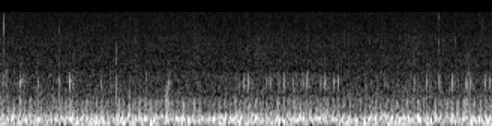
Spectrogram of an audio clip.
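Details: Grooming session by Ralph, a three-and-a-half-month-old kitten tending his siblings: an unbroken low purr beneath rapid, soft, bubbling lick sounds repeated every fraction of a second.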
